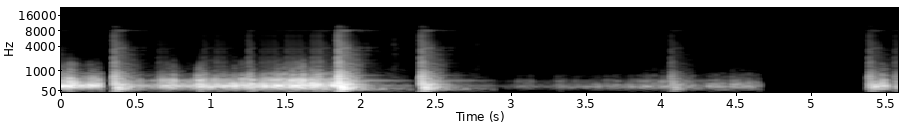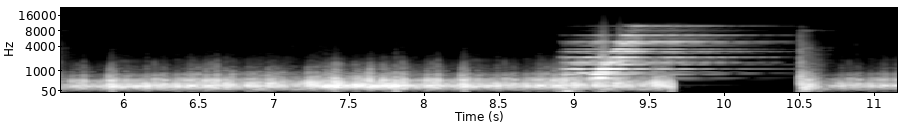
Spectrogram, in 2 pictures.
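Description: A ball rolls and rumbles along a wooden track.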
